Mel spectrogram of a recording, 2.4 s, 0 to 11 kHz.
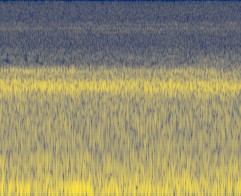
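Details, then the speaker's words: New CNC Q2 short tattoo pen, first run on a wireless power supply at 7.5, no needle cartridge fitted: soft, steady, even hum at constant pitch, no noise. Normal running. "siya stressful, di ba? Smooth. Napaka-smooth guys. Diba? Sobrang Diba? Sobrang ganda na ito. seven point five ah. Walang ingay."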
